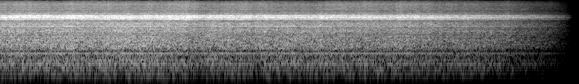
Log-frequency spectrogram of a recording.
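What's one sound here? A parked aircraft's engine whines steadily, then fades away.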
